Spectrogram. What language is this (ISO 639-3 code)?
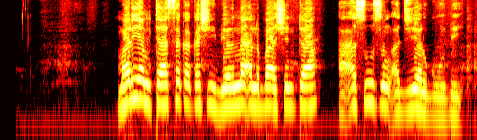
hau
